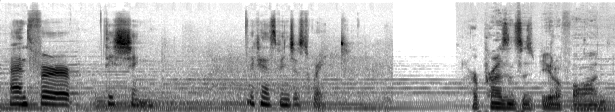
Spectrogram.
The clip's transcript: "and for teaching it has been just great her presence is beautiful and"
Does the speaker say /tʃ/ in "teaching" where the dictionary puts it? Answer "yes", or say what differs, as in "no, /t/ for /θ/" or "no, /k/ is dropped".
no, /ʃ/ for /tʃ/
